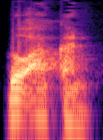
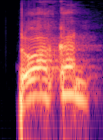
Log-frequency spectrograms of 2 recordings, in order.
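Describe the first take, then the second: First: Said in the usual way. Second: Doakan said again high, as a firm call; emphatic repeat. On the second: Shown as a demonstration. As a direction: urge them: Doakan. (Doakan diulang tinggi dan tegas)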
